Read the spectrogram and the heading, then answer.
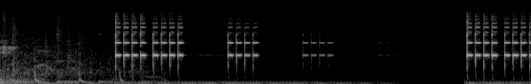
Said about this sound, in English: turn your fucking alarm off.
